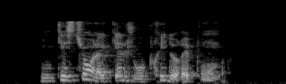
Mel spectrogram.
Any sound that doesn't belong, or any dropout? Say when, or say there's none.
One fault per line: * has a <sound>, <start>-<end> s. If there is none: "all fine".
all fine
